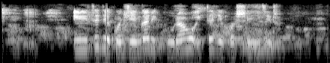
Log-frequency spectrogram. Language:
Kinyarwanda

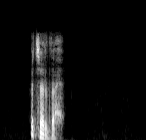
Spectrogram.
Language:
Kabyle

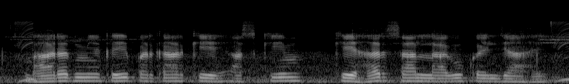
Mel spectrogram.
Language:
Magahi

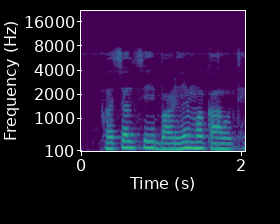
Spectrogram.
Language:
Chhattisgarhi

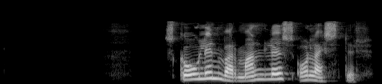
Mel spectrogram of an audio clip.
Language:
Icelandic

